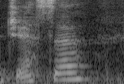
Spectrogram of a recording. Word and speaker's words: Jessa: Jessa? – Yeah.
